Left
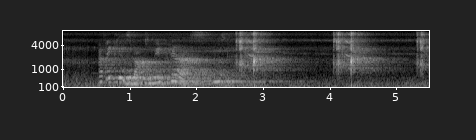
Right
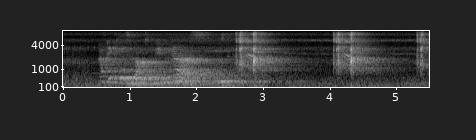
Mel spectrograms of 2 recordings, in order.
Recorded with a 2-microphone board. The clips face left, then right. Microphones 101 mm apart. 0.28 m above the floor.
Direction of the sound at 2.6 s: 10° left (ahead or behind).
